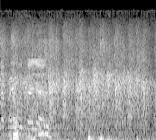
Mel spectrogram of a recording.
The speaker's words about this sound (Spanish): Vamos a darle un aplauso a los hermanos.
